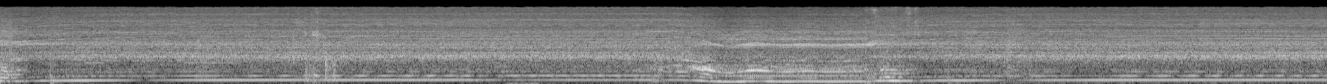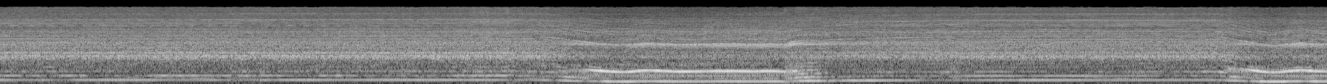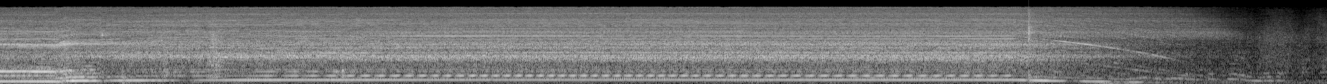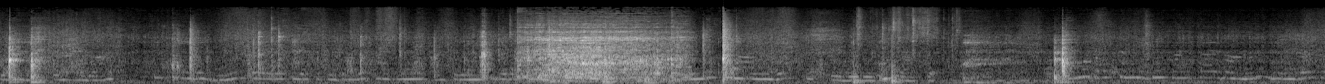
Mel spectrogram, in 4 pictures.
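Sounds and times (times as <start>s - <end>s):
rotary tool running high speed: 0.0s - 39.0s.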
